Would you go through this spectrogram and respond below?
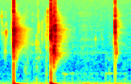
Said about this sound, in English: You gotta put the bottom of your tongue on the roof of your mouth, make the suction, and then slap that shit down. That shit slaps.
